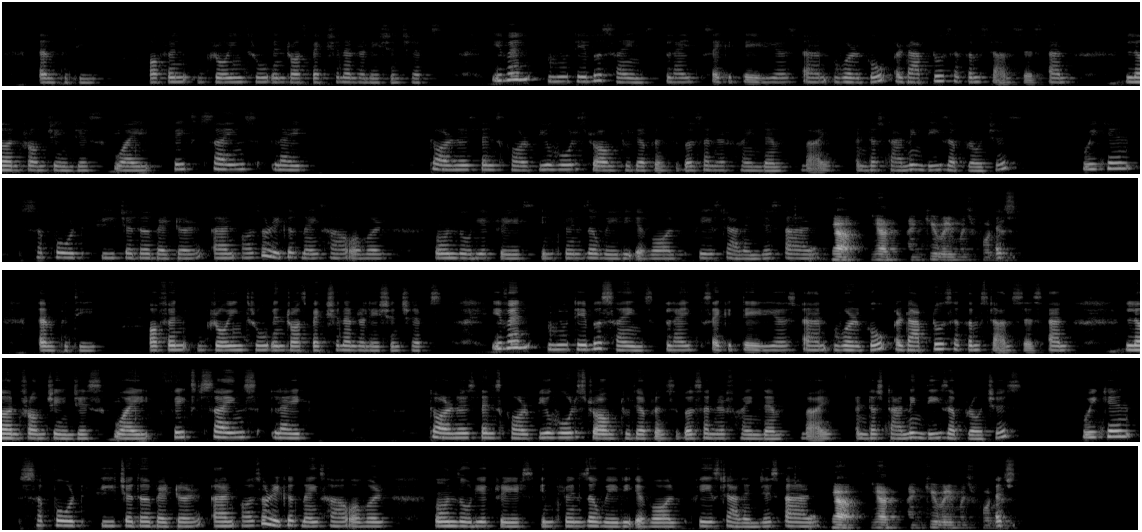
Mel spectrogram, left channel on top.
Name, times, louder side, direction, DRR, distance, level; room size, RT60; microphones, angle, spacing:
voice 1, 0.4-1.0 1.5-14.4 15.7-21.6 22.2-22.7 22.9-30.9 32.7-32.9, right 5 dB, 75° right, 0.6 m, -34 dB
voice 2, 31.1-32.7, right 1 dB, 10° right, 1.2 m, -31 dB
15.0 x 9.8 x 2.5 m
head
